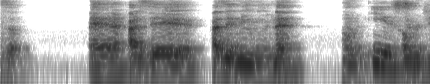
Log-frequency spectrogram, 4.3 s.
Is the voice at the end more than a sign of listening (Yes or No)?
No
